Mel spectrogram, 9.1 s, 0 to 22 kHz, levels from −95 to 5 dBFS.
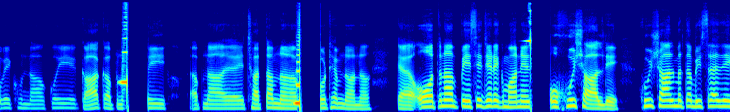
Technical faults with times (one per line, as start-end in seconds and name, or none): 1.02 microphone volume stepped up
3.06 microphone volume stepped up
5.10 microphone volume stepped up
